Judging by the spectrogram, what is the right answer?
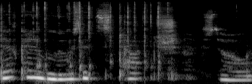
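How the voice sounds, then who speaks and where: The voice is soft-spoken with a gentle tone. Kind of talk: ASMR pharmacist roleplay, soft-spoken. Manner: soft-spoken, gentle, friendly.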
